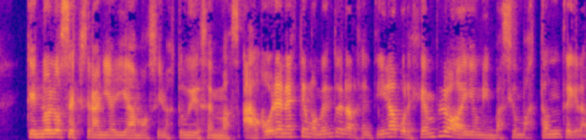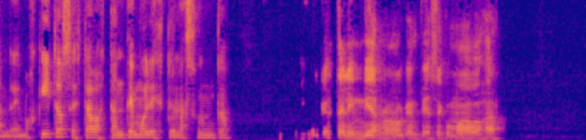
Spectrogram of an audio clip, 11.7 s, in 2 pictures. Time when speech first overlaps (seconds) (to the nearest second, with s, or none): none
